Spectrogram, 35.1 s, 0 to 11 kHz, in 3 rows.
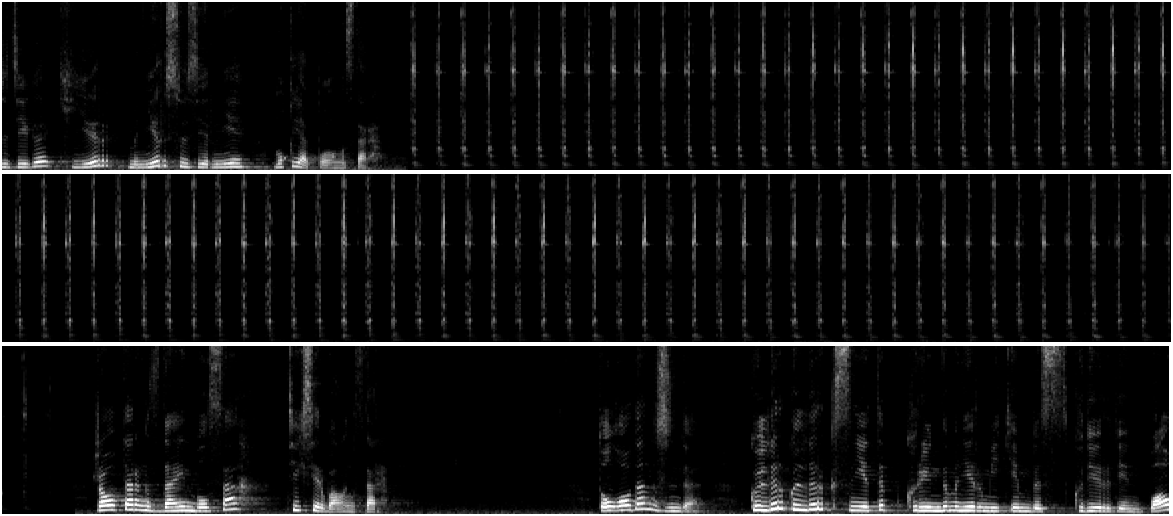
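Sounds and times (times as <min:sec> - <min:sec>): clock ticking: 0:04.0 - 0:23.9.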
